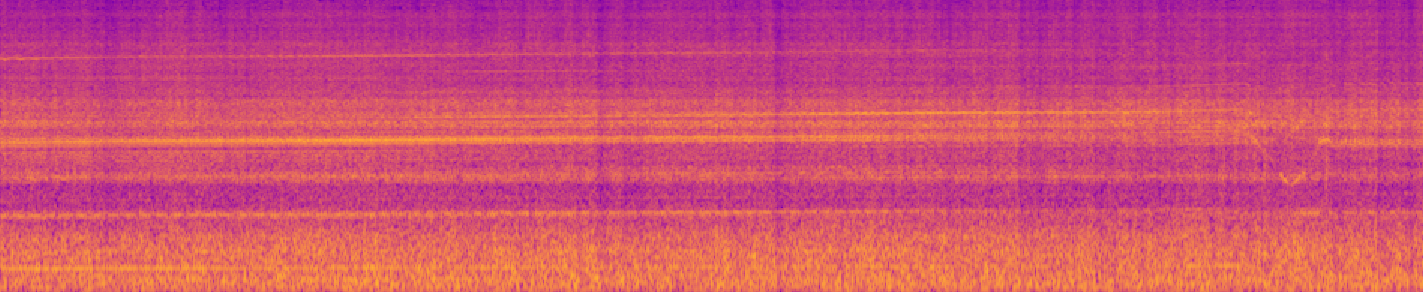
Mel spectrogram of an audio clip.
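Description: A motorcycle engine drones steadily at speed.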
